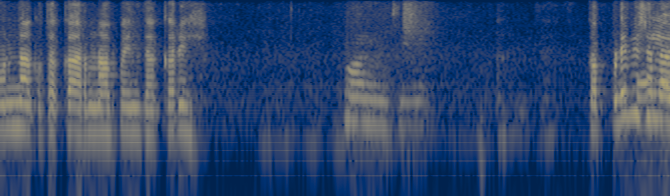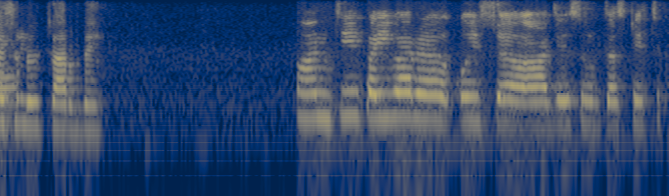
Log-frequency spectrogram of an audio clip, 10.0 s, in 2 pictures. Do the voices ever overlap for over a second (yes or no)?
no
